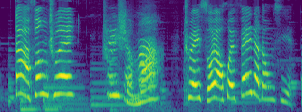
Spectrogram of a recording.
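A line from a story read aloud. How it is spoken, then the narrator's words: Shouting with full force. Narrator (Chinese): 赛弗使出全身的力气，大声喊道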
